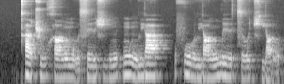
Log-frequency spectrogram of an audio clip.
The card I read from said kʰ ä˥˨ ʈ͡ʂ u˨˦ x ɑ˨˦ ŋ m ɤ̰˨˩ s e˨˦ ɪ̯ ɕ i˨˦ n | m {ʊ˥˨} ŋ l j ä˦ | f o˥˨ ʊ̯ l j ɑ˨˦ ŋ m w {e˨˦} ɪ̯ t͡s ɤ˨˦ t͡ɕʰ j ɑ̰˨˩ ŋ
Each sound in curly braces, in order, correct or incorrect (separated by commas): correct, incorrect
